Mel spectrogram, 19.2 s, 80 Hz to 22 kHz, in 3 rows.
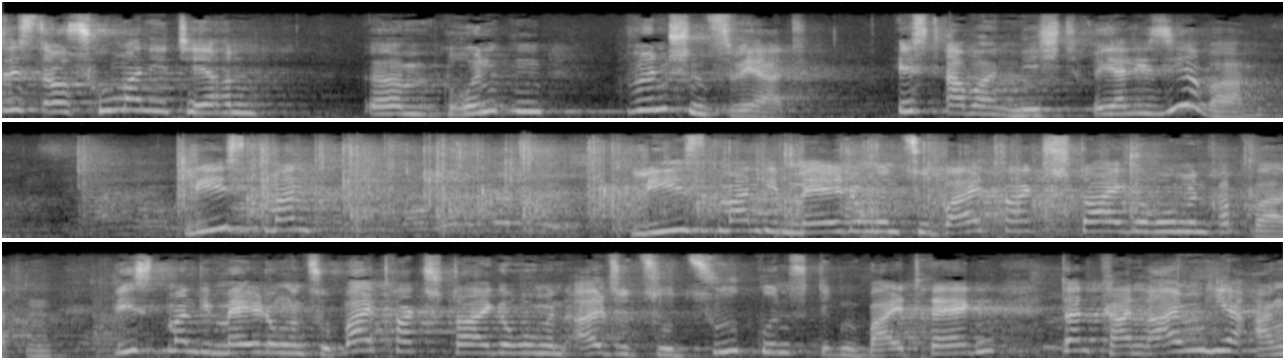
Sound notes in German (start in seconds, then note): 7.2 Beifall AfD - Zuruf DIE LINKE: Warum denn nicht?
